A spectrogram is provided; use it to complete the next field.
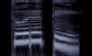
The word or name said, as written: ತೊರತೆ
